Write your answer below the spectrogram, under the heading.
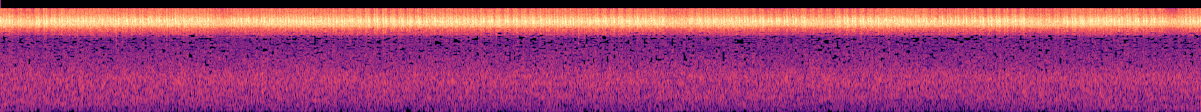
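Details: Many crickets chirping through wing stridulation, making a relentless high, fine-grained ringing trill with slight swells in volume every few seconds; no breaks and no other sounds present.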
